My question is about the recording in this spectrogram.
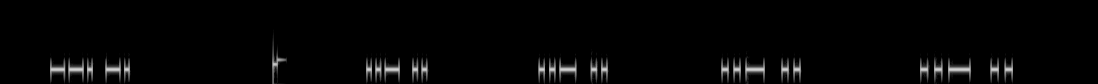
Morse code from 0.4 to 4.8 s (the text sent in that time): GN UI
